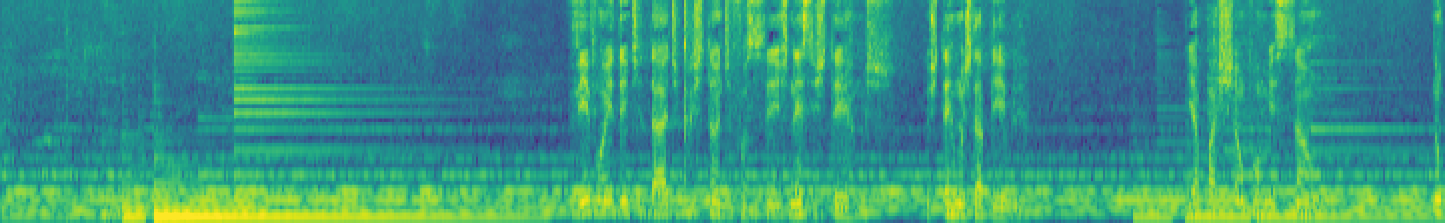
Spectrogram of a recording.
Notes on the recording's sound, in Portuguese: Conferência Missionária 2023 da Igreja Presbiteriana da Penha. Culto AO VIVO Igreja Presbiteriana da Penha. Rua Major Rudge, 145, Penha - São Paulo.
